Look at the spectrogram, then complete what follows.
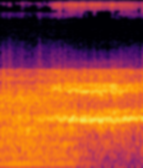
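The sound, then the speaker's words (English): A car pulls up with its tires screeching, a loud, sustained high squeal over a low engine rumble that drops away as the skid holds to the end. “And here comes a car.”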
